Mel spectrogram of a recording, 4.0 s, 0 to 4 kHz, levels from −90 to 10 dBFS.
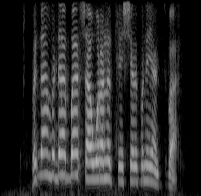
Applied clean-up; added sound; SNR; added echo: neural mask model DeepFilterNet 3.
